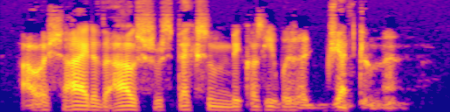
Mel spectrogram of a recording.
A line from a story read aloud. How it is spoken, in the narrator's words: he said in a deep voice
